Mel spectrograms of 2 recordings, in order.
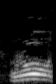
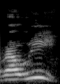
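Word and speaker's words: Raue: How can you pronounce R-A-W-E? Somebody will pronounce Roe, Charles Roe, this and that. No, you'll have to follow the Americans, the way they pronounce. That is Charles Rowe, William Borick.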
